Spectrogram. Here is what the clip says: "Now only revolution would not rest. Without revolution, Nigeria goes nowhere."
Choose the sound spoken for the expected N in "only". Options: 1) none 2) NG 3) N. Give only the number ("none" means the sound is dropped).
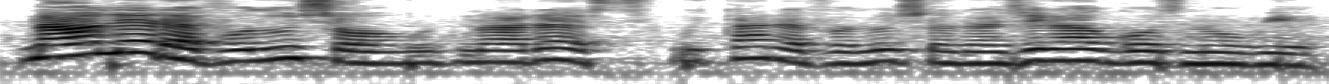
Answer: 1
